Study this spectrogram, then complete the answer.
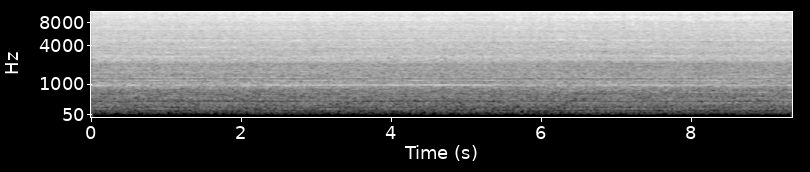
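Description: A band saw cuts steadily through a large log with a loud, high whine.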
